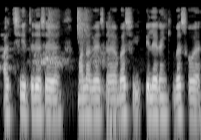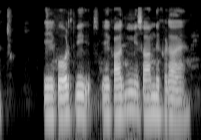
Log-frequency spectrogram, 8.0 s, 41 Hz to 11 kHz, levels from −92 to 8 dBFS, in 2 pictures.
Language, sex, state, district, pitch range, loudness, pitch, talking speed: Rajasthani, male, Rajasthan, Churu, 110-120 Hz, -18 LUFS, 115 Hz, 150 wpm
